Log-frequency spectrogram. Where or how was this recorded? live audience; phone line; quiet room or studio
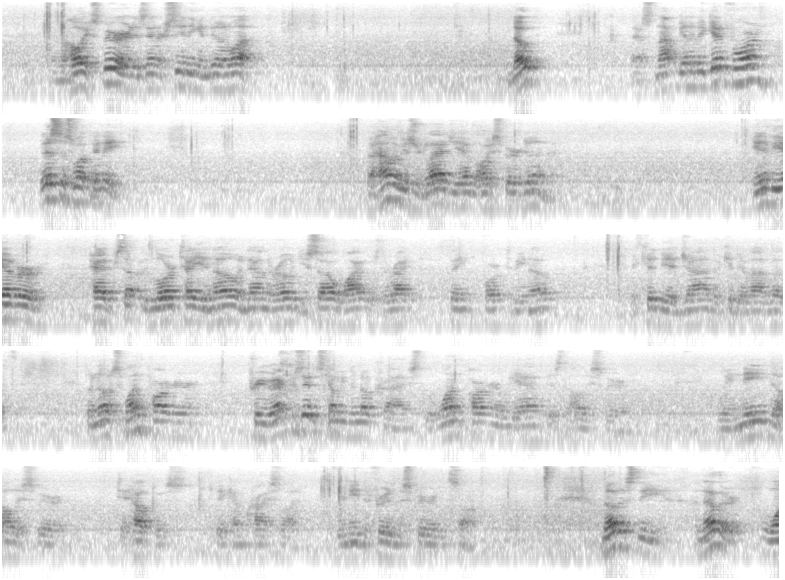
live audience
